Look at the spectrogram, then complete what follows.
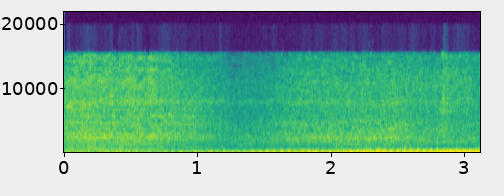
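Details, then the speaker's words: Yamaha Xeon carburetor scooter after starter relay replacement: starter motor spins freely and smoothly but does not turn the engine, no compression beats; worn starter clutch/one-way gear not engaging. "Oke saya starter ya Nah dinamo starternya berputar dengan lancar Ya tapi e mesin tidak diputarnya"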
